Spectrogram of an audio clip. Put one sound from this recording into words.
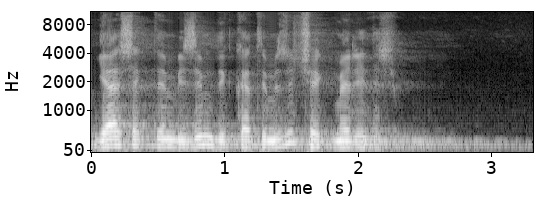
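An elderly man recites in a melodic chanting voice through a microphone, in an echoing room.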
